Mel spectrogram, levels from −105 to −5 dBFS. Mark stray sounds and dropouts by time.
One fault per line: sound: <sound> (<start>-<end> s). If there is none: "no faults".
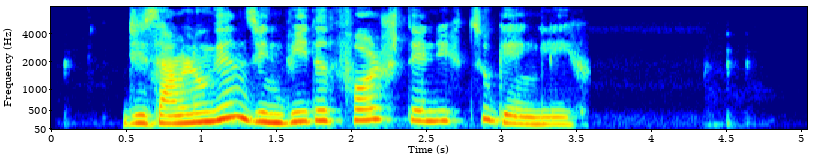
no faults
